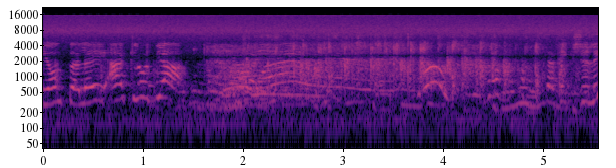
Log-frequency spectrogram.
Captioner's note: Applaudissements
